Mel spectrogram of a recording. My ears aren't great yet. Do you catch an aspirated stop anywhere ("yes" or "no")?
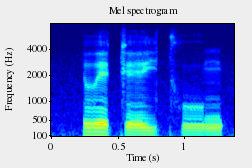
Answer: yes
